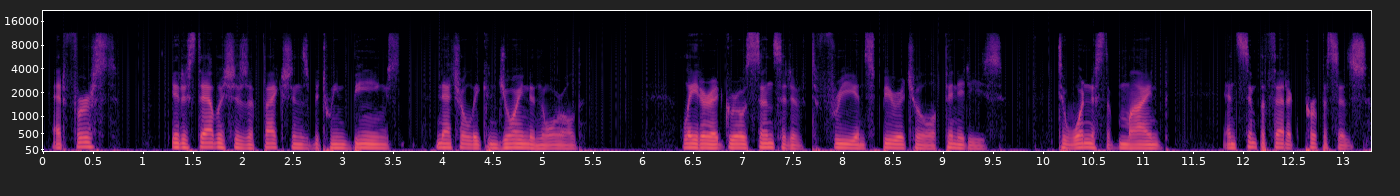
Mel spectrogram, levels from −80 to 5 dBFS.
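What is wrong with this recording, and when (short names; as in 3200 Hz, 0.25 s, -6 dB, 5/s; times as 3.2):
crackle 65/s -34 dBFS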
